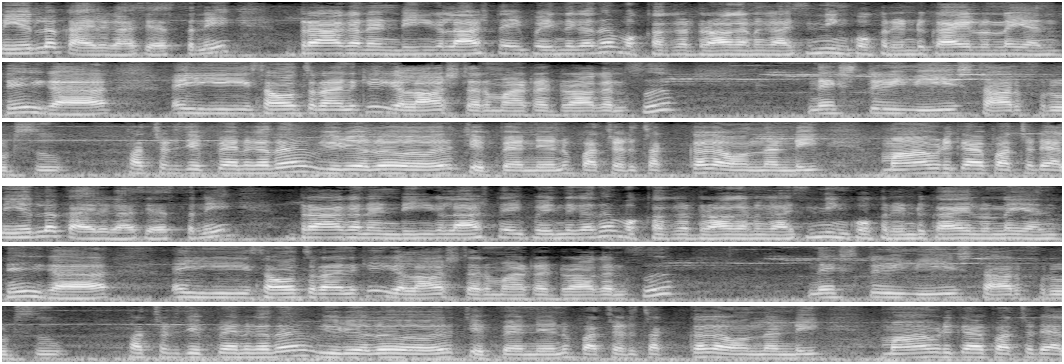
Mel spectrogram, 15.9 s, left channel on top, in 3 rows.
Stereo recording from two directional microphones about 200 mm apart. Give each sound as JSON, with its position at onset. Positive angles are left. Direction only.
{"t": 0.0, "sound": "a woman's voice", "side_deg": 0}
